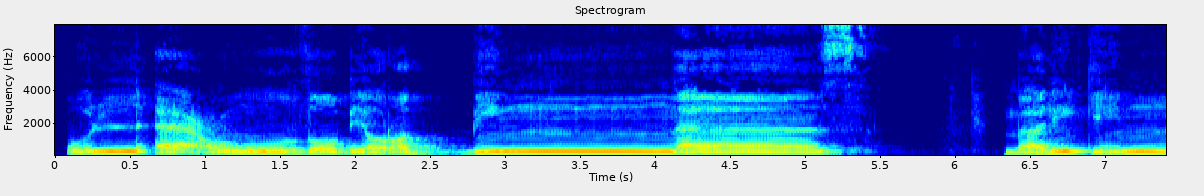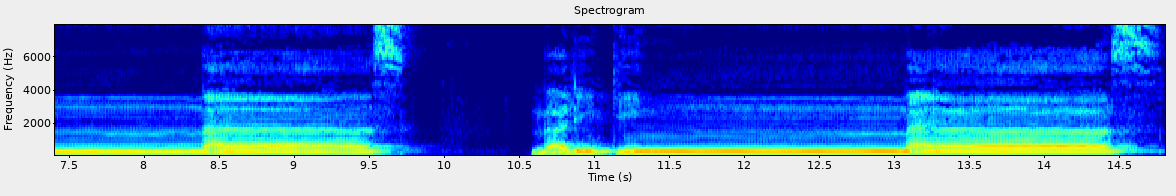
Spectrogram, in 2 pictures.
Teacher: S harfini oxirida sekin to'xtaymiz, oqizib to'xtaymiz hamda s harfini qattiqroq chiqaramiz.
